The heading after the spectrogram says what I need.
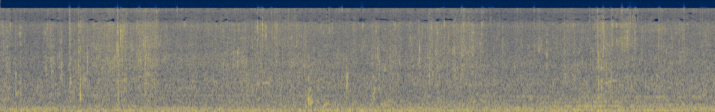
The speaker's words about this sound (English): I'm like enjoying the water. I love it. The sound of the water hitting the rocks, like, listen, it's literally the best.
